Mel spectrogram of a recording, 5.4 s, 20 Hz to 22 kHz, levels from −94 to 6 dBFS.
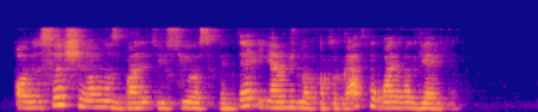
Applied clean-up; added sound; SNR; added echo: neural mask model DeepFilterNet 3.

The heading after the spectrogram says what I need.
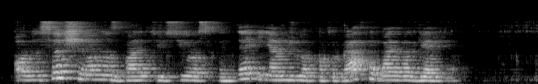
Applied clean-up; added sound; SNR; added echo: neural separator model SepFormer DNS4.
